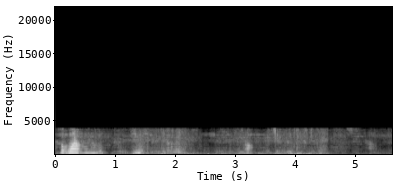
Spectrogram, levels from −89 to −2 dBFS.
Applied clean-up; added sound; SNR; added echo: neural separator model SepFormer WHAMR!.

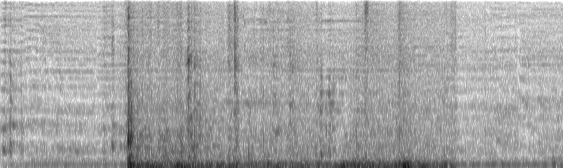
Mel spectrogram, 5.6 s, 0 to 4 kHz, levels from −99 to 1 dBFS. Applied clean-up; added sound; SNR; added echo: neural mask model DeepFilterNet 3.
